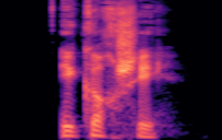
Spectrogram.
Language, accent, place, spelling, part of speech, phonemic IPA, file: French, France, Lyon, écorché, verb / adjective / noun, /e.kɔʁ.ʃe/, LL-Q150 (fra)-écorché.wav
- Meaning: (verb) past participle of écorcher; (adjective) 1. flayed, skinned 2. hypersensitive; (noun) écorché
